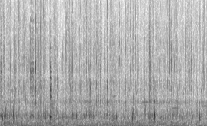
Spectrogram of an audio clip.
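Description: A small spoon clinks and scrapes against a metal pan.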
